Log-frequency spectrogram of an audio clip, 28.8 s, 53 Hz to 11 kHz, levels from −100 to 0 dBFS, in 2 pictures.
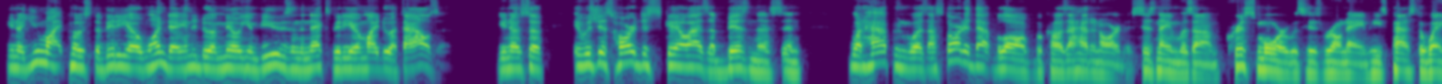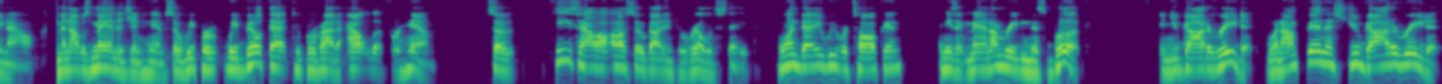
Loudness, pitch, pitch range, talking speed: -19 LUFS, 140 Hz, 125-165 Hz, 240 wpm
